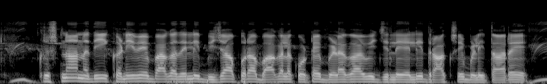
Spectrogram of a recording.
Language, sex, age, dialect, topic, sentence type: Kannada, male, 36-40, Mysore Kannada, agriculture, statement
